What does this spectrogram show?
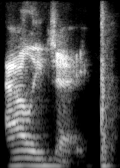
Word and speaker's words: Allie J: see l okay so i found out that al lj's name is not lj it's allie j i found this out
